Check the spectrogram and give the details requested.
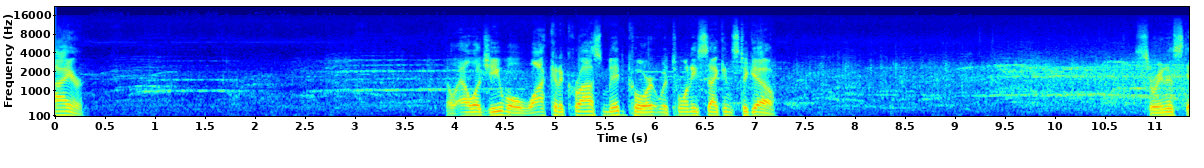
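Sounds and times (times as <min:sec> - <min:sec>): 
speech: 0:00.0 - 0:00.4, 0:03.9 - 0:07.3, 0:10.9 - 0:11.3
faint crowd noise: 0:00.0 - 0:11.3
voice: 0:00.0 - 0:11.3
basketball fans applauding in arena: 0:02.8 - 0:04.7, 0:05.7 - 0:11.3.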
